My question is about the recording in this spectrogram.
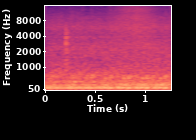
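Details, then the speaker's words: '64 Ford stepside with fresh stock 302 V8 swapped in, recorded from the rear, temperature 160, oil pressure 50 psi, charging: deep, steady low rumble with an even beat, no knocks or misses; sounds pretty good. "Sounds good when you sure you can hear that or not, but sounds pretty good."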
